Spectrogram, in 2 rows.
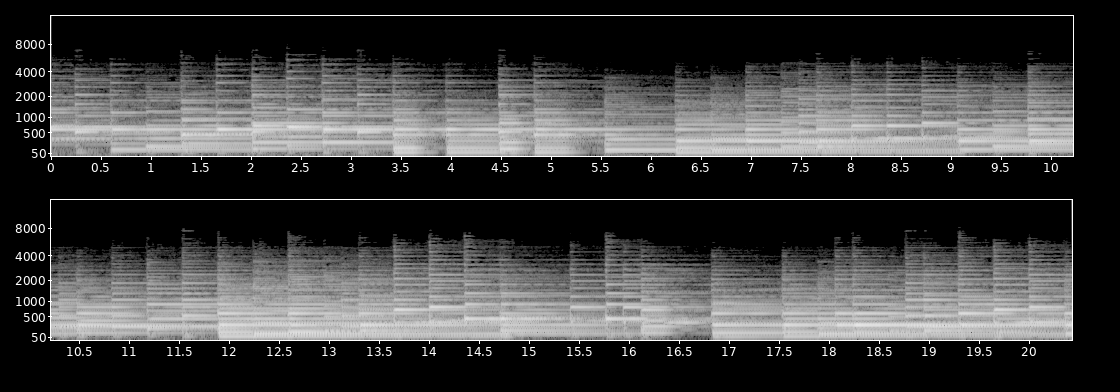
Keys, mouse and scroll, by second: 0.8 ctrl+r, 2.7 shift+middle click, 3.2 middle click, 4.2 Tab, 4.2 `, 4.9 shift+a, 9.2 Tab, 10.6 s, 12.2 right click, 13.7 s, 14.9 Tab, 15.2 drag, 15.9 middle click, 17.4-18.7 drag, 19.4 click, 19.7 middle click.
